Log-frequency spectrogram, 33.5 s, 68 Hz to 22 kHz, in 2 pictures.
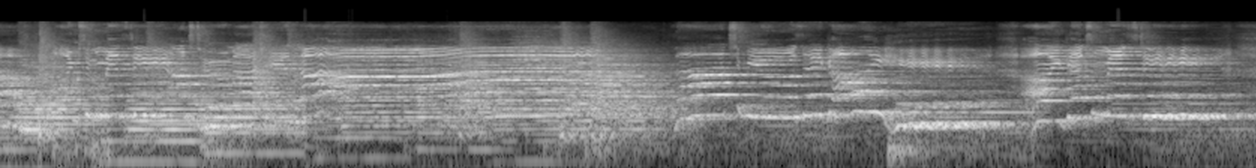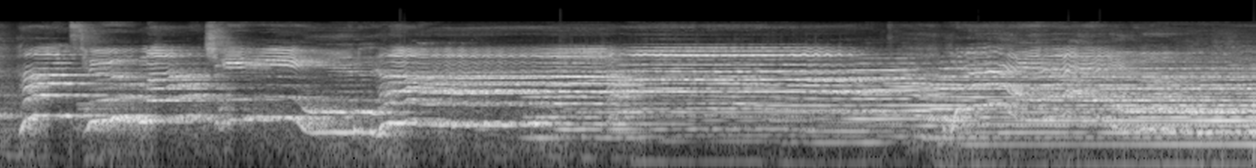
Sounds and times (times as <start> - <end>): Female singing: 0.0 - 8.2, 9.0 - 16.4, 17.0 - 32.7
Music: 0.0 - 33.5.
